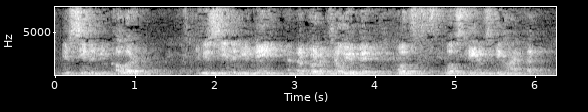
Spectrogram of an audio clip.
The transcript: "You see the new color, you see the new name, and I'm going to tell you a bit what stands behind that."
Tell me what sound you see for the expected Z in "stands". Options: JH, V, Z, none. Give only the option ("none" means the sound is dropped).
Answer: Z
